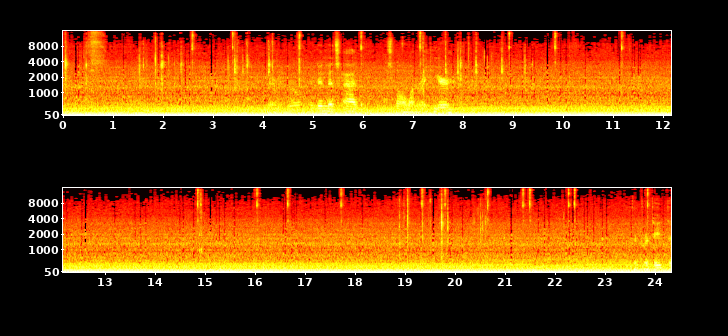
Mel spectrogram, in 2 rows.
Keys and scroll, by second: 0.0-4.6 typing, 6.9-9.2 typing, 19.2 Escape, 19.4-20.9 typing.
